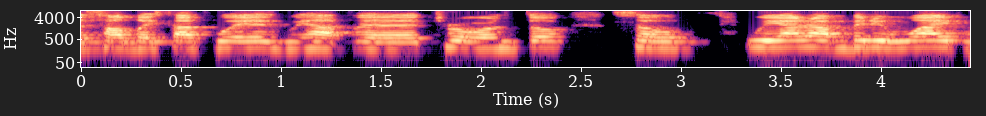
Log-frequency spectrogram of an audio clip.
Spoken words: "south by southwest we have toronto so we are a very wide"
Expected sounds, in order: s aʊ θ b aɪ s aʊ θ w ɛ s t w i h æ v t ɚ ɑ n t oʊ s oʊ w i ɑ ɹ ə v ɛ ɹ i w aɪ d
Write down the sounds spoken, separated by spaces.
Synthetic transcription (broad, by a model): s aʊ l b aɪ s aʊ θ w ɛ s w i h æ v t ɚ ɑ n t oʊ s oʊ w i ɑ ɹ ə b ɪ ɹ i w aɪ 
